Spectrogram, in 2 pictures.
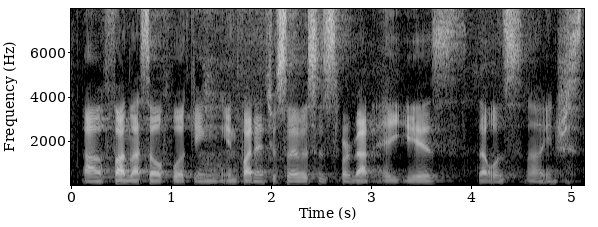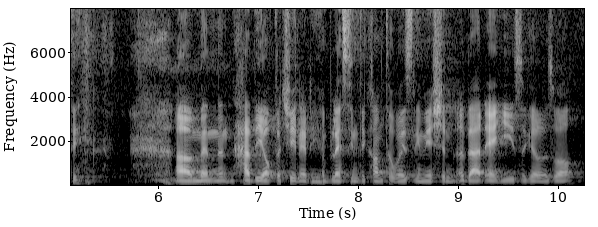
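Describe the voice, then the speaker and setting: A man in his thirties with an Australian accent, talking in a relaxed way with many uhs in a church interview. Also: sits low. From Sydney. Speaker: finance staff member. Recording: echoey hall with long reverb.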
